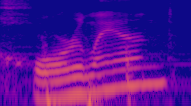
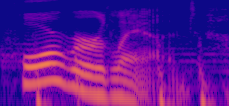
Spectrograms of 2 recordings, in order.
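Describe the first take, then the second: First: The syllables of the word are slurred together. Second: Every syllable of the word is clearly enunciated. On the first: The speaker calls it wrong. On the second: The speaker calls it right.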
